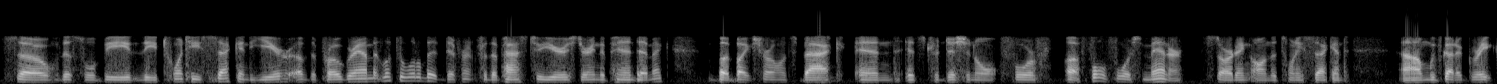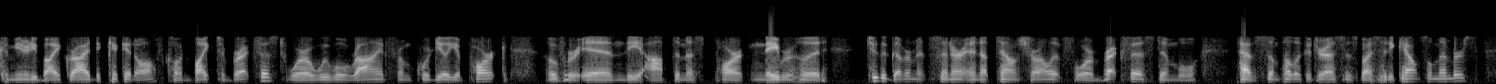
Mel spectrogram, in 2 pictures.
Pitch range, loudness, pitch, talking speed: 105-120 Hz, -25 LUFS, 110 Hz, 180 wpm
